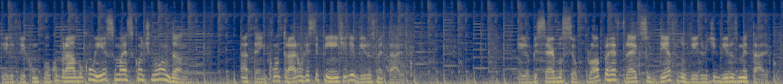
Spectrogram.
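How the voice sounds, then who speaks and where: A man's voice: medium pitch, expressive, normal speed. A man with a Brazilian accent reading a scripted retelling of a story as its narrator. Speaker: narrator of comic story summaries. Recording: music clearly playing behind the voice. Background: background music.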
